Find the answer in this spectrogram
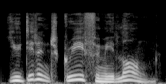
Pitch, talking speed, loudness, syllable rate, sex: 165 Hz, 215 wpm, -14 LUFS, 4.7 syllables/s, male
